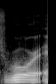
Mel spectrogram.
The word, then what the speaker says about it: Roar: We went from zero to millions, and it's pronounced roar as in the Katy Perry song, right? – Roar like a lion.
